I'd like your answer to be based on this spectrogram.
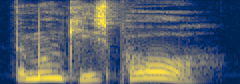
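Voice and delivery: high, loud, frantic exclamation; wild cry. A narrator's reading. Wife waking her husband, wild cry. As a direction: burst out wildly, pitched right up. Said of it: "she cried wildly".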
